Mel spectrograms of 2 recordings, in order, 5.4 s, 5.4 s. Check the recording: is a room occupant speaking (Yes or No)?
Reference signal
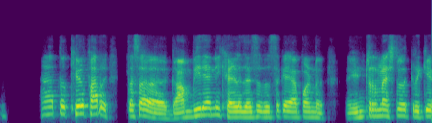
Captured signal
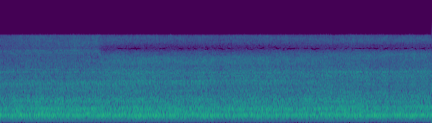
No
